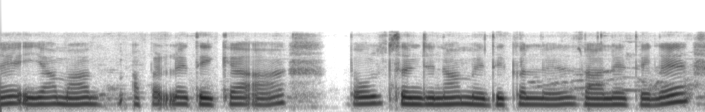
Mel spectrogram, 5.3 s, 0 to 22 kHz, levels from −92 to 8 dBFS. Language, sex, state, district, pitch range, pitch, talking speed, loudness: Wancho, female, Arunachal Pradesh, Longding, 195-210 Hz, 200 Hz, 135 wpm, -17 LUFS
